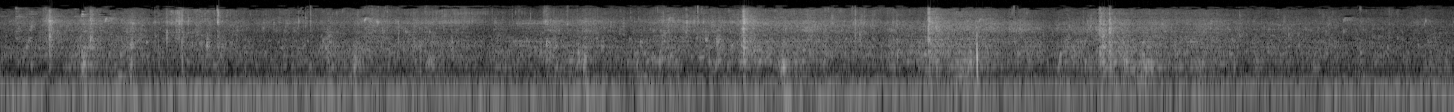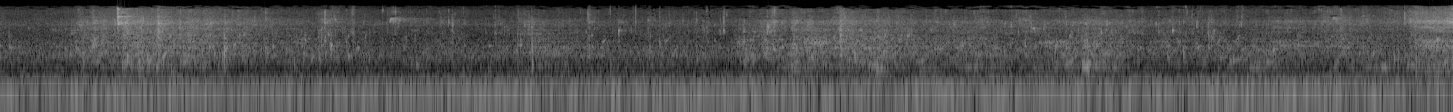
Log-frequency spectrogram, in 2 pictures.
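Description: Small waves lapping and trickling gently, over a low steady rumble, with a few faint knocks or splashes about four to five seconds in.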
